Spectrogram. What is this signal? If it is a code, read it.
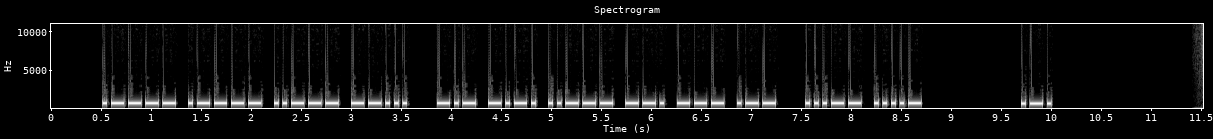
Morse code, heard as a keyed tone, about 28 wpm, 700 Hz. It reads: 1127 KC2GOW 34 R
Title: Worked All Europe DX Contest - QTC Exchange - 28wpm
